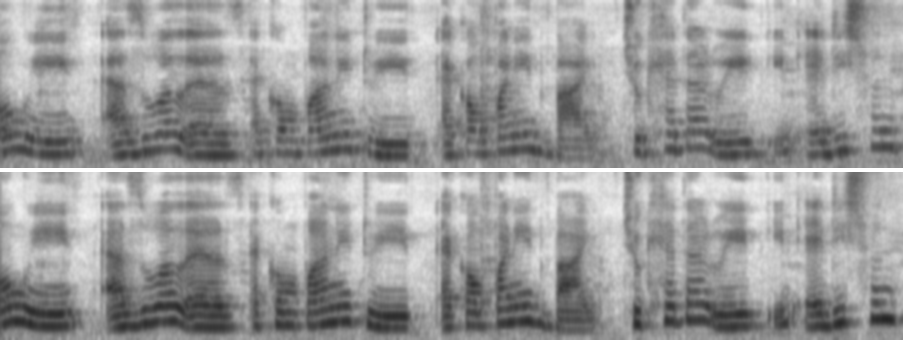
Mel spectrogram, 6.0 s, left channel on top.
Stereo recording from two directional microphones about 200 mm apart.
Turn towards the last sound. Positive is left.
turn(degrees=-40)  # may be behind; listen again after turning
